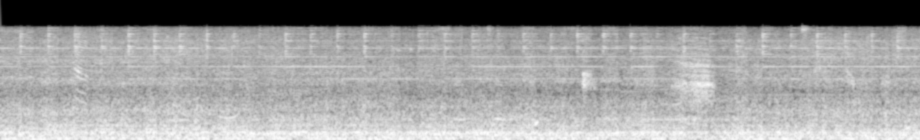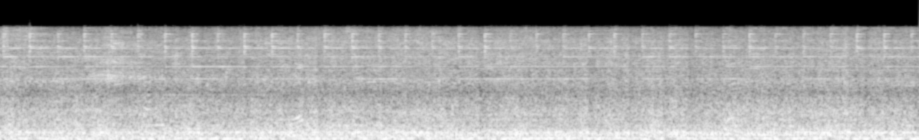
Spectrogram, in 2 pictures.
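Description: Long freight train of covered hopper cars rolling past a level crossing: a steady, unbroken rumble of wheels on rail with a fast, even clicking.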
